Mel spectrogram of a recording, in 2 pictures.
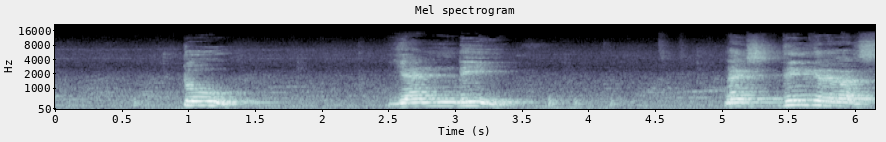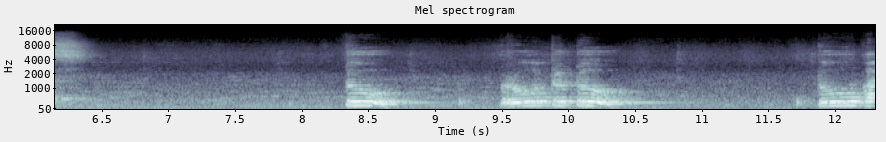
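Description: A man speaks in short, clear phrases nearby, with pauses between them.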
